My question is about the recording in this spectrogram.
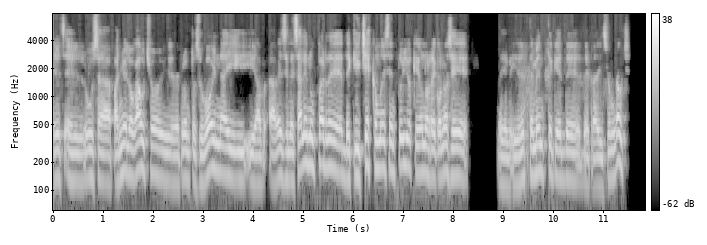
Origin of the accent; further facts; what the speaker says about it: Chile; si yo aprendí a payar, por ejemplo, en Cuba, y soy chileno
